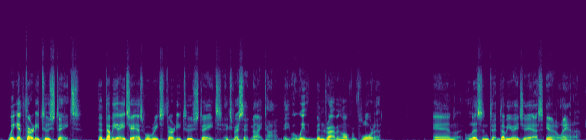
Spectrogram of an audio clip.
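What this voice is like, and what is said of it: Polished radio announcer voice. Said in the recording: “Listen to this radio voice.”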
